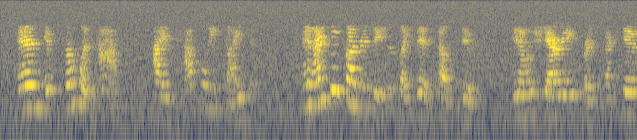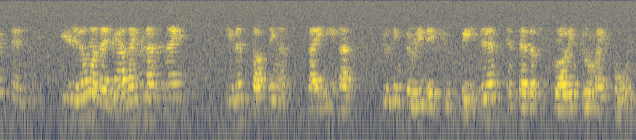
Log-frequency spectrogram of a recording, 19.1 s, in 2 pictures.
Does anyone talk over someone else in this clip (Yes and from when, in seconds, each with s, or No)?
Yes, from 10.6 s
